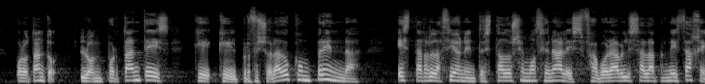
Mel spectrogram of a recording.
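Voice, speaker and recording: In a plain, everyday voice, a woman speaks at a fairly quick pace with a fairly low pitch and a dry, close sound with no echo. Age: 60s. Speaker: psychologist. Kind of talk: interview.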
